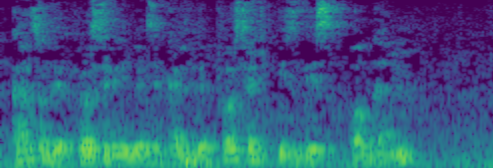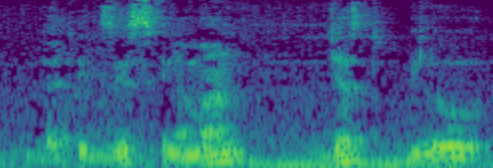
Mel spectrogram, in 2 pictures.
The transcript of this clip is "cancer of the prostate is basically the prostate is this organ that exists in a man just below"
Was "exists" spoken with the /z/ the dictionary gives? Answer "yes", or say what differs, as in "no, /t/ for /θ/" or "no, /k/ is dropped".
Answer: yes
